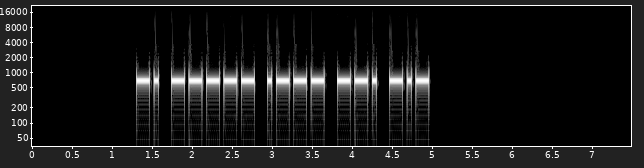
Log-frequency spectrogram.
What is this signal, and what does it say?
Morse code, heard as a keyed tone, about 21 wpm, 700 Hz. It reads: N0JGK
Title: USA Call Signs - 5 Characters - Repeated 2x - 22wpm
